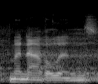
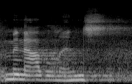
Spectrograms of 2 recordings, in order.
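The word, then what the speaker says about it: manavelins: Sometimes as a speller, you memorize things basically, okay, it sounds like javelins. I'll spell it that way with that schwa letter.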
